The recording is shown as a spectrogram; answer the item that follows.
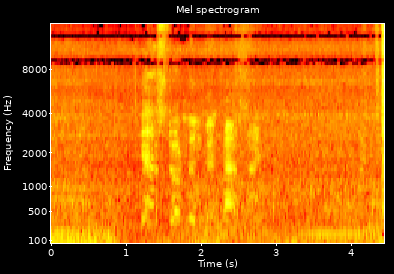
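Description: Semi-truck diesel engine running at low speed, a steady low drone heard from inside the cab, strongest in the first second and again near the end. A brief stretch of voice comes in the middle.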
